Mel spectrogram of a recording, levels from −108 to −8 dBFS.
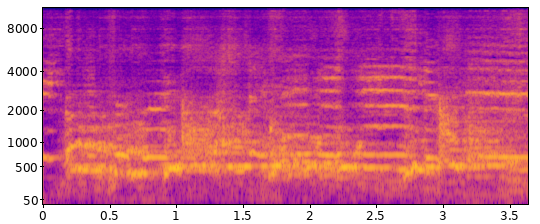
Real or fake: fake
